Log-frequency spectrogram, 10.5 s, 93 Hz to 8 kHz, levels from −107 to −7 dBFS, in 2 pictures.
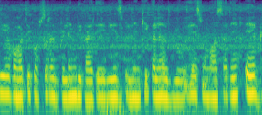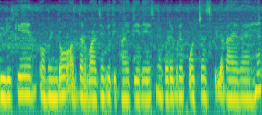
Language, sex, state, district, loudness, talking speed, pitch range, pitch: Hindi, female, Maharashtra, Sindhudurg, -16 LUFS, 210 wpm, 180-195 Hz, 190 Hz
